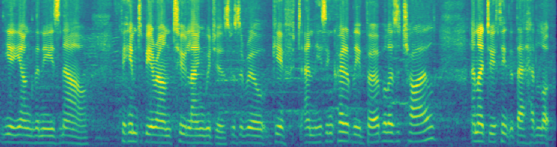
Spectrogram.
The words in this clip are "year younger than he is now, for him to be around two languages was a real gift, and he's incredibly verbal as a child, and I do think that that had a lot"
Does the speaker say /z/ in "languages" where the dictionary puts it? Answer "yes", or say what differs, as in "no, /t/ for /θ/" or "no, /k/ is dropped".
yes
